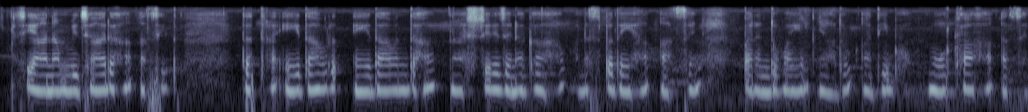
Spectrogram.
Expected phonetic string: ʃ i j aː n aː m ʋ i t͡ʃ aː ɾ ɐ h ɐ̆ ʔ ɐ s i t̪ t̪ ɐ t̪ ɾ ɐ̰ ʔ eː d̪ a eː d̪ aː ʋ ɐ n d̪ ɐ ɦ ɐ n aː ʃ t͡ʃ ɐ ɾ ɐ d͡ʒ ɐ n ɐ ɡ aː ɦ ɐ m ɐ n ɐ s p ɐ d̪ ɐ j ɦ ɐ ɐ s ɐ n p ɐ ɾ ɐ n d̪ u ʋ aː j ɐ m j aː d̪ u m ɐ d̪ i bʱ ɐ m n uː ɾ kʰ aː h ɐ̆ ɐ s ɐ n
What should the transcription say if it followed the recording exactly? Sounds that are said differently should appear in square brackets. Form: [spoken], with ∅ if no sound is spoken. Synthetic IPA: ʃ i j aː n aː m ʋ i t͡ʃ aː ɾ ɐ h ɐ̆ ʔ ɐ s i t̪ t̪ ɐ t̪ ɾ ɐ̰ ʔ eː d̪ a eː d̪ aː ʋ ɐ n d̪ ɐ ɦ ɐ n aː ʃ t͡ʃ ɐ ɾ ɐ d͡ʒ ɐ n ɐ ɡ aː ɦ ɐ m ɐ n ɐ s p ɐ d̪ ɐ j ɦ ɐ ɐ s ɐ n p ɐ ɾ ɐ n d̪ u ʋ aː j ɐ m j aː d̪ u m ɐ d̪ i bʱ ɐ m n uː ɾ kʰ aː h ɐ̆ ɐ s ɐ n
